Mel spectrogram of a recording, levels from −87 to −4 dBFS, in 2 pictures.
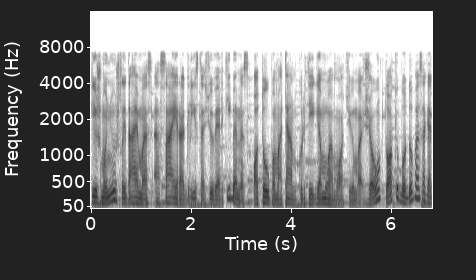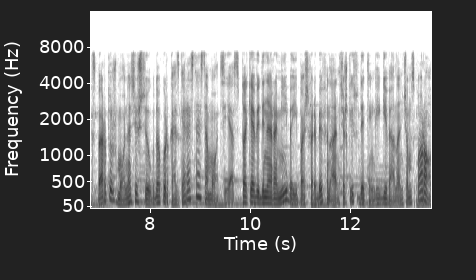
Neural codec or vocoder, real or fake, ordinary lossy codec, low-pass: none; real; MP3, 96 kbps; 7.2 kHz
